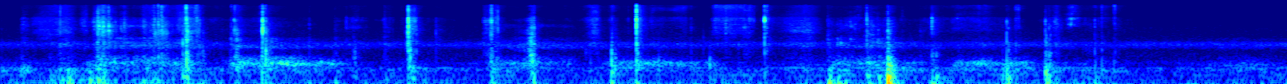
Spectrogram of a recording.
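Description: Quiet handling of a trading card and clear plastic card sleeves: scattered light clicks and plastic rustles as the card is slid into a soft sleeve and a rigid top loader. A louder knock comes about nine seconds in.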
